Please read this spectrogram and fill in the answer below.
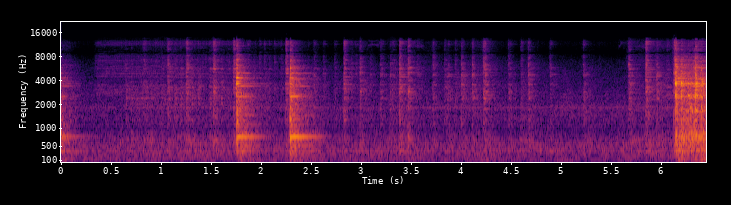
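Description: Nonstick frying pan being tilted and moved about on an electric coil burner to spread the oil: two metal clanks about half a second apart, each with a short ring, light ticking and scraping in between, and a louder clatter near the end.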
